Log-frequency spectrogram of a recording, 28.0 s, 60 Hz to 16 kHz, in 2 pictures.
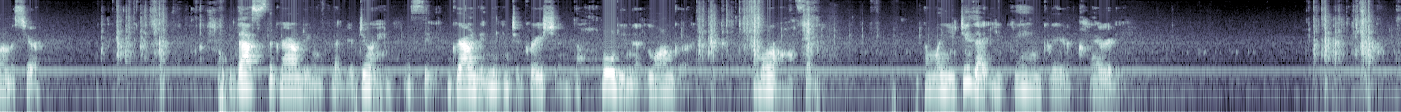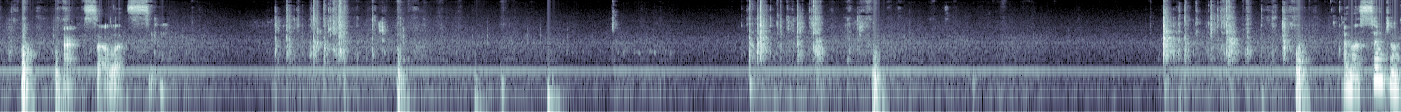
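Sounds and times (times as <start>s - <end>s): faint steady hum: 0.0s - 28.0s
cards being shuffled: 1.0s - 2.4s, 6.9s - 9.1s, 13.1s - 14.8s, 16.8s - 19.2s, 21.5s - 23.0s, 25.6s - 27.2s.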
